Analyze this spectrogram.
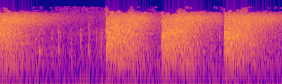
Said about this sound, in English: Start shooting, Jonah. Make them think there's a lot of us.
